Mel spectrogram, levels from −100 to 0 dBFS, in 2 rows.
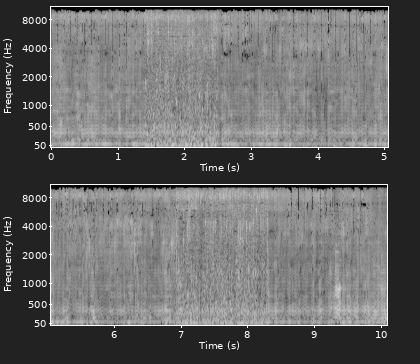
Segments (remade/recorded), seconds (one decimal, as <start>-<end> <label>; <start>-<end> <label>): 0.0-1.4 remade; 1.4-2.5 recorded; 2.5-6.9 remade; 6.9-8.3 recorded; 8.3-10.1 remade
